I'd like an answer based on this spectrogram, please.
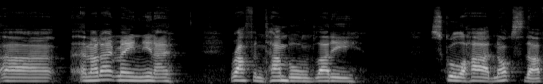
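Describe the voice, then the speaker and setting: A man with an Australian accent speaks at a moderate pace in a high, monotone voice with flat intonation. The recording is very clean, with a silent background. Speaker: online business coach. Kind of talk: live stream chat. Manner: casual, halting.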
